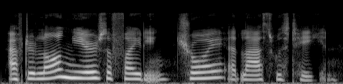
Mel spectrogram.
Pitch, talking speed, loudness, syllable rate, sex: 255 Hz, 175 wpm, -18 LUFS, 4.1 syllables/s, female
